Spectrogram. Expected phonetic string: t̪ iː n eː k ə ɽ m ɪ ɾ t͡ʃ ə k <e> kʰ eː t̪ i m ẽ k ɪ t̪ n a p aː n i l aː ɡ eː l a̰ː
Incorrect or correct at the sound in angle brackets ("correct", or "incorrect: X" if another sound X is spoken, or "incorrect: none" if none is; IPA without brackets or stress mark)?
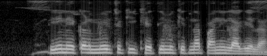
incorrect: i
